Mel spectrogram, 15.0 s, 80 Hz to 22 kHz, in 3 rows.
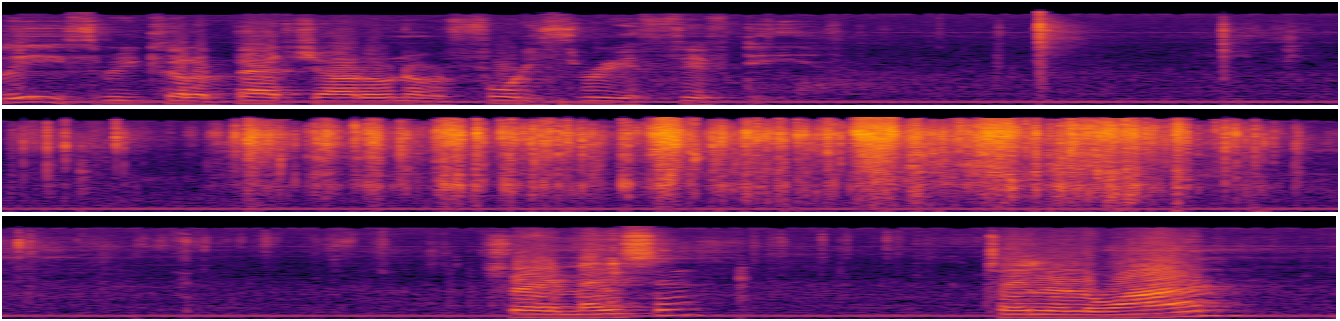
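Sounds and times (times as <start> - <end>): steady low hum: 0.0 - 15.0
wrapper tearing and crinkling: 5.0 - 10.2.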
